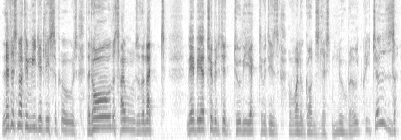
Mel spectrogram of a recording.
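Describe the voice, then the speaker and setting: A man voicing a pompous, long-winded male parson who talks slowly and grandly. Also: medium pitch, slightly rough, lightly acted. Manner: pompous, wordy, slow and measured.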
